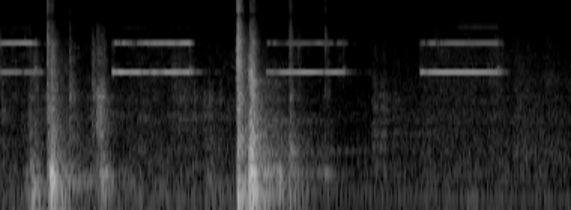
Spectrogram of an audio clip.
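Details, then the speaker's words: Apartment fire alarm panel with failing backup batteries and a nearly corroded terminal, being swapped for new ones: shrill beeps about a second long repeat every couple of seconds between handling clunks. This is the power-trouble signal. "So, it looks like we got it. Just bad batteries."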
